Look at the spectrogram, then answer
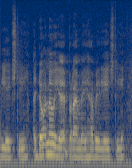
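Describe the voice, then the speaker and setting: A woman's fairly low voice with audible room echo. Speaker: vlogger. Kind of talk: casual vlog chat.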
